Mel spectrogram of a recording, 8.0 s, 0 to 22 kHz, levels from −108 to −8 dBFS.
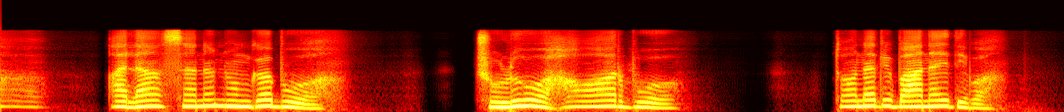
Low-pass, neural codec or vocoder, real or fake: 7.2 kHz; codec, 16 kHz, about 1 kbps, DyCAST, with the encoder's durations; fake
